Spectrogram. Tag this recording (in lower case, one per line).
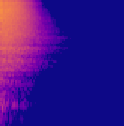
cymbal
musical instrument
music
hi-hat
percussion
